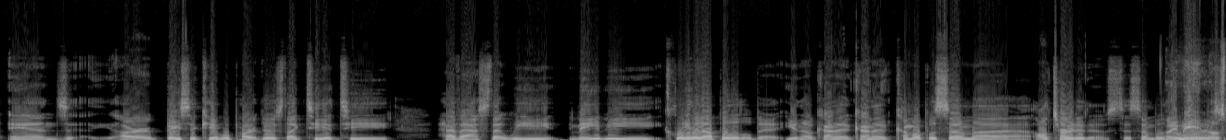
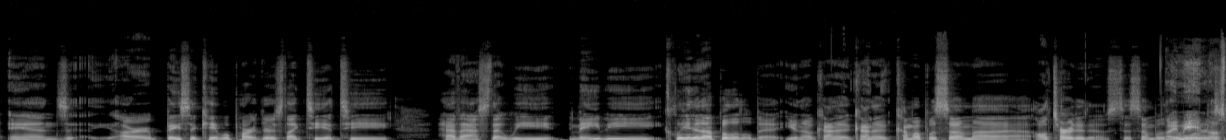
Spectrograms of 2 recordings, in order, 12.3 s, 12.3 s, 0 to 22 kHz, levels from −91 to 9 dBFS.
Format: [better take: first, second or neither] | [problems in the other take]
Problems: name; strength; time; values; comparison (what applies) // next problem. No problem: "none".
second | distortion; slight; 7% of the sound clipped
